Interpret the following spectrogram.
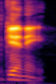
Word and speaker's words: Guinea: Pronounced. Equatorial Guinea. Guinea. It is Guinea.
